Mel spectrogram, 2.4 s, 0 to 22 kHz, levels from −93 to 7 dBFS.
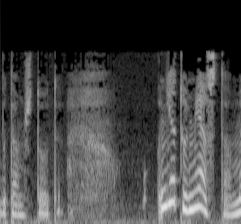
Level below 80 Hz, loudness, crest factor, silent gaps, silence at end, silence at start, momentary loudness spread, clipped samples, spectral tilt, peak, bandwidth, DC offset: -40 dBFS; -14 LUFS; 14 dB; none; 0 s; 0 s; 19 LU; under 0.1%; -5 dB/octave; -2 dBFS; 8.8 kHz; under 0.1%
